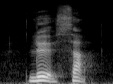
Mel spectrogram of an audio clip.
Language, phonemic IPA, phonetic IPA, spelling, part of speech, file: Swedish, /²løːsa/, [²l̪øə̯s̪a], lösa, adjective / verb, Sv-lösa.ogg
- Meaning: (adjective) inflection of lös: 1. definite singular 2. plural; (verb) 1. to solve (a problem) 2. to work out (resolve itself, of a problem) 3. to dissolve (of a substance)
